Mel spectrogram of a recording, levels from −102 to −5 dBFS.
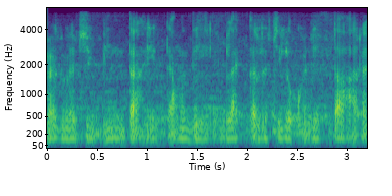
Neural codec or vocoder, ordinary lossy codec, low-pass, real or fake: vocoder, 22.05 kHz, 80 mel bands, HiFi-GAN; none; 5.4 kHz; fake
